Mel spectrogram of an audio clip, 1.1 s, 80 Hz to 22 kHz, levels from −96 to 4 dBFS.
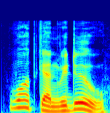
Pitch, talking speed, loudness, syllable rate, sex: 155 Hz, 215 wpm, -14 LUFS, 4.4 syllables/s, male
